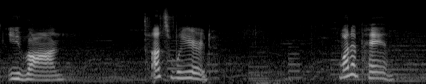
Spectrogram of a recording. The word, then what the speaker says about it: Ivan: is interesting like we we normally say names like Ivan right in Russian it's pronounced Ivon that's weird what a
